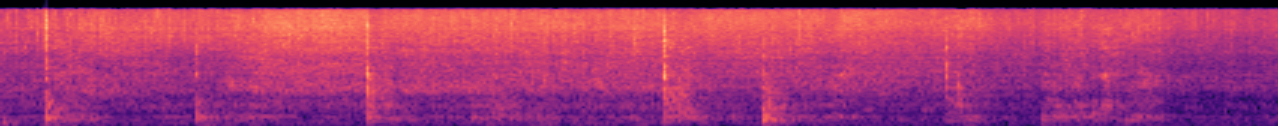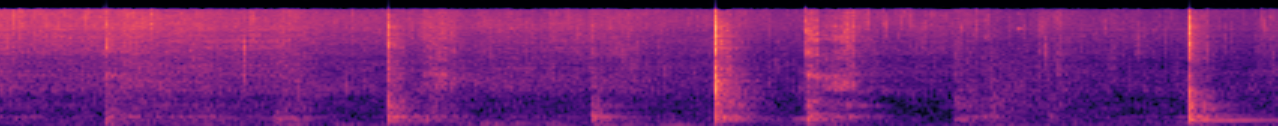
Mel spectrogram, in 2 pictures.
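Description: Boiled eggs, onions and ground masala powder sizzling in a nonstick frying pan while a metal spoon stirs them, with sharp clicks and scrapes as the spoon strikes the pan. The sizzle is strongest in the first half and fades toward the end.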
